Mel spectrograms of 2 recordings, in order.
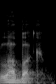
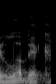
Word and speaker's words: Lubbock: I grew up in a town in West Texas, Lubbock, and people always mispronounce it. They say Lubbock, but there's no ick in Lubbock.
